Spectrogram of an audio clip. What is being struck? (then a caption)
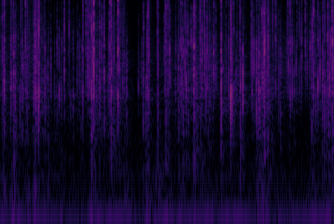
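Brown kraft paper bag. An empty, layered and folded brown kraft paper bakery bag resting on felt is pinched, lifted and crinkled with the fingertips. The result is a dense run of bright, crisp crackles and rustles, with a brief quiet pause partway through before the crinkling resumes.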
